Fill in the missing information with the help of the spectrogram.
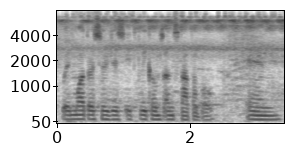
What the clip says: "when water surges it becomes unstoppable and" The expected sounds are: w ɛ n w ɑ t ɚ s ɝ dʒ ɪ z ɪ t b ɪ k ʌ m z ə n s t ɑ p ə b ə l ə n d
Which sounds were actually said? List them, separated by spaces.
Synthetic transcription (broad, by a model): w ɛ n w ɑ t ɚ s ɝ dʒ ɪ s ɪ t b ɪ k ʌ m s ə n s t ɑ p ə b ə l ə n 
